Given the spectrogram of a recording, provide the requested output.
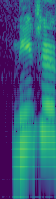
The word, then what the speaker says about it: Nija: the girl the feature is it Nija ninja that's how you say her name I love that song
